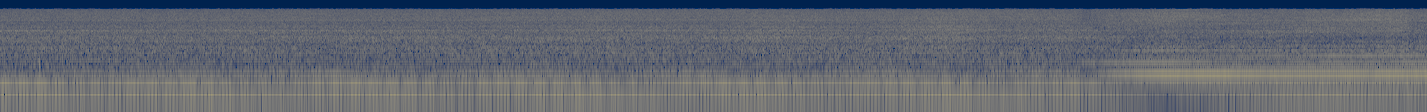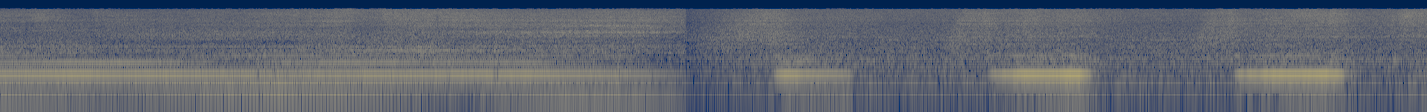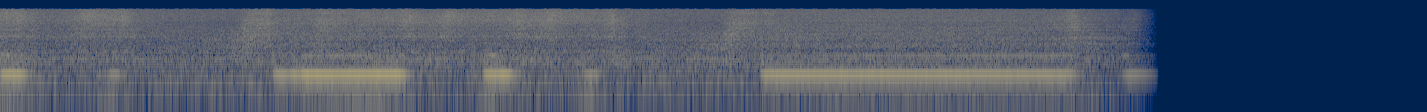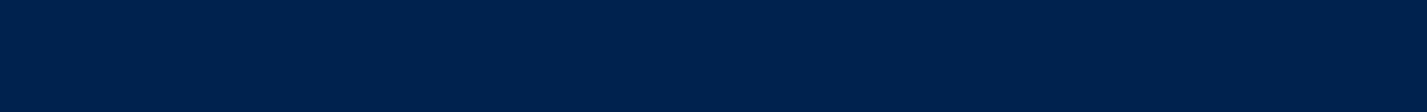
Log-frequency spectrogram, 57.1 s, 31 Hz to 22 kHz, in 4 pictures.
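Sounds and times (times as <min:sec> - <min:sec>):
milling machine cutting metal: 0:00.0 - 0:40.0.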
